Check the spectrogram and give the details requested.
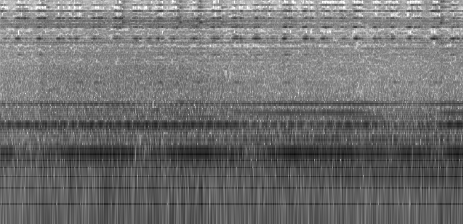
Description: When it starts up, the motor makes a high-pitched noise, but the winding shaft can be turned by hand.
